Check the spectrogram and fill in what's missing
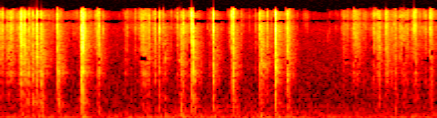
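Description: A slice of dried natural loofah sponge fiber, held upright and flat in both hands, is scratched with long acrylic nails. The result is a quick, uneven series of dry, bright, crackly scratches with sharp, short-lived bursts and almost no low end.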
